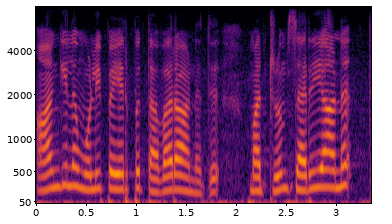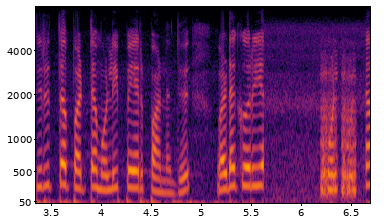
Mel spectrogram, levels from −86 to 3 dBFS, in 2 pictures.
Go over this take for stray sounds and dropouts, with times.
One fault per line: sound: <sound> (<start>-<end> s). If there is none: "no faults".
sound: laugh (6.2-6.6 s)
